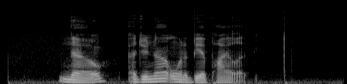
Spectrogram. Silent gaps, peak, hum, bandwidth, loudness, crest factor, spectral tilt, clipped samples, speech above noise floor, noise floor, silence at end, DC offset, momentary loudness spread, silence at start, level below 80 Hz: none; -12 dBFS; none; 16 kHz; -28 LUFS; 18 dB; -7 dB/octave; under 0.1%; 27 dB; -54 dBFS; 0.6 s; under 0.1%; 24 LU; 0.55 s; -54 dBFS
